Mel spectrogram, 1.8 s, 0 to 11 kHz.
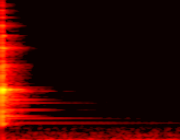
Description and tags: violin pizz non vib D#5
violin pizzicato "non vibrato"
non-vibrato, pizzicato, violin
